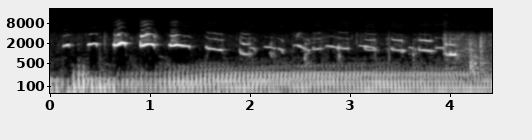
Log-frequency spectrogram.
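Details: Whining puppies ignored by their mother dog, which may be tired or unwilling to feed them. Thin whistled whimpers fall slightly in pitch and repeat several times a second, over a low background rumble.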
